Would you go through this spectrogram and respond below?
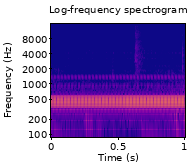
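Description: A telephone dial tone on an outgoing call: one steady, unbroken hum, loud and close, with faint background shuffling and no speech.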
